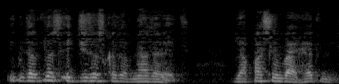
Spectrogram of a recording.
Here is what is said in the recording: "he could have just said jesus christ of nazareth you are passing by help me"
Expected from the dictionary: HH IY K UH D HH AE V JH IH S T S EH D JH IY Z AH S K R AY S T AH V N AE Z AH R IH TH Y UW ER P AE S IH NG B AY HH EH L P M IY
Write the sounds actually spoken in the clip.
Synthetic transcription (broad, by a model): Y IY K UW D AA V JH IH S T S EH JH IY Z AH S K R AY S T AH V N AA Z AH R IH T Y UW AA P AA S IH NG B AY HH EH P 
